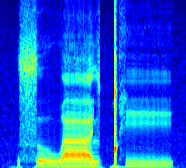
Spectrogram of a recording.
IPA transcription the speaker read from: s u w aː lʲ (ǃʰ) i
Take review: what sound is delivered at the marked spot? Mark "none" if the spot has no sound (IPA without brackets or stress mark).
ǃʰ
